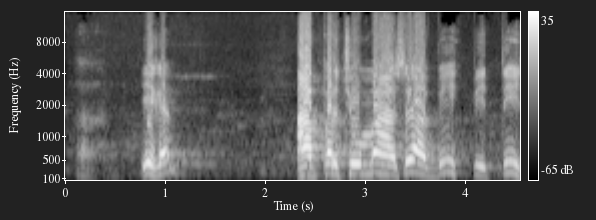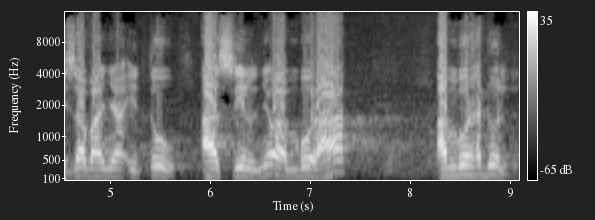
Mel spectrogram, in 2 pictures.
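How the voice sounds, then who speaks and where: A middle-aged man with a Minangkabau accent delivers a sermon in a fairly high voice. He is lively and joking, and he keeps asking his listeners to agree with him.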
